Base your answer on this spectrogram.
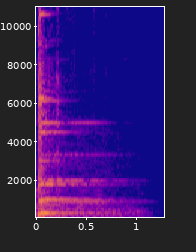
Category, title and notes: Music > Solo instrument
MUSCToy-Samsung Galaxy Smartphone, CU Piano, Discordant Note, Anime Nicholas Judy TDC
A discordant note being played on a toy piano. Anime. Recorded at Goodwill.
discordant, note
